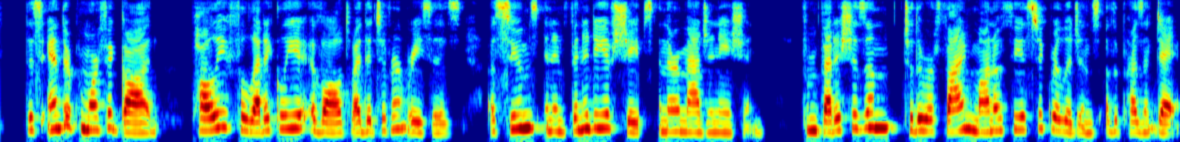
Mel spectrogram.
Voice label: woman; intone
